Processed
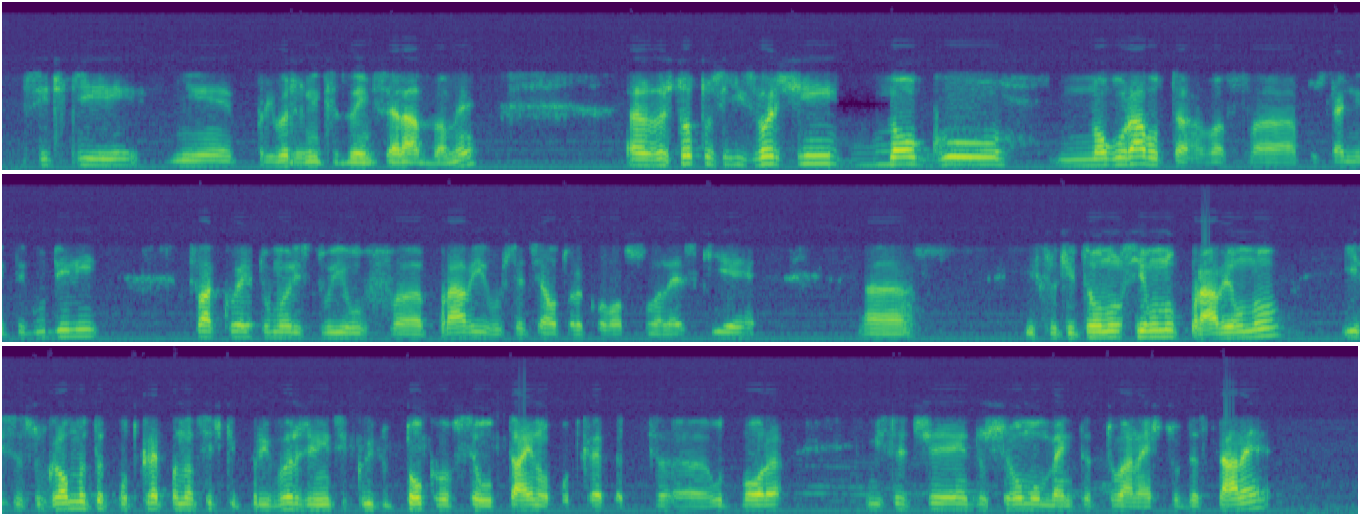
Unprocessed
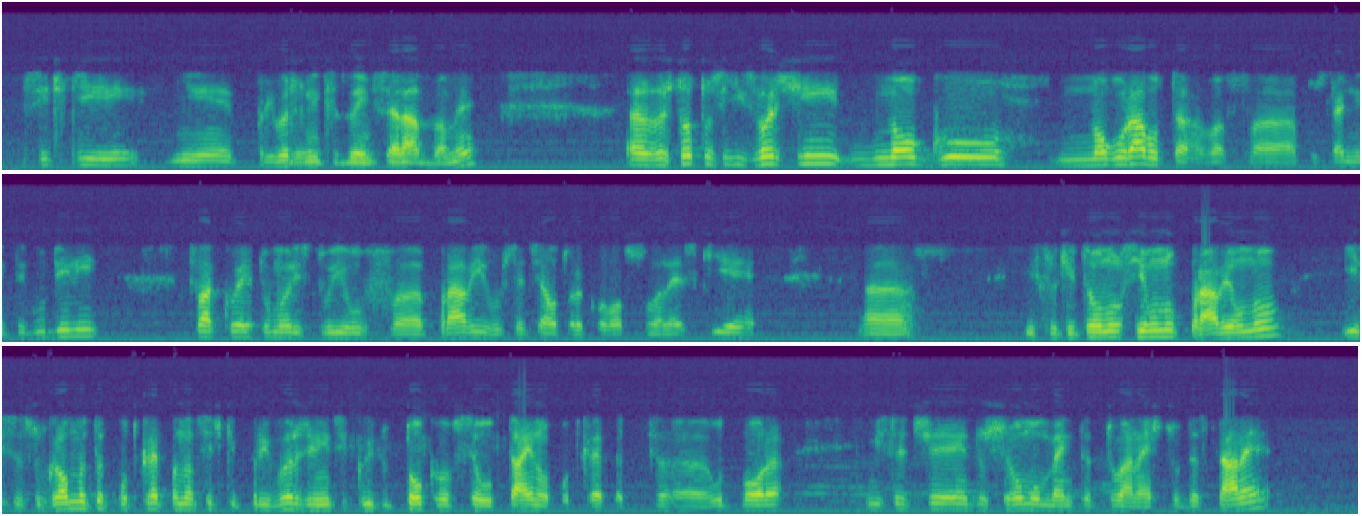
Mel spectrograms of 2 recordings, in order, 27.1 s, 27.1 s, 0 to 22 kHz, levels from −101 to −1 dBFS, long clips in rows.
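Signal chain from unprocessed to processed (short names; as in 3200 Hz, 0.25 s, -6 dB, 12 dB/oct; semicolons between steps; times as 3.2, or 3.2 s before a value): 5.51–5.92 fixed phaser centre 750 Hz, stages 4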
